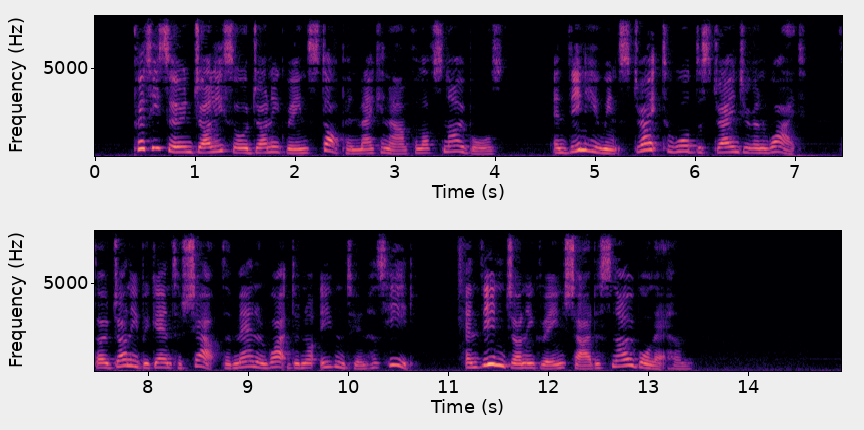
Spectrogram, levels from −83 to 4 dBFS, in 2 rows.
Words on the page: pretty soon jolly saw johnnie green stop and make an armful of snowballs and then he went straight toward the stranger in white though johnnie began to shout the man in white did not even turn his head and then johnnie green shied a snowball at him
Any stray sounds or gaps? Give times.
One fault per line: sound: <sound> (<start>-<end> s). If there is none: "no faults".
no faults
